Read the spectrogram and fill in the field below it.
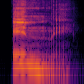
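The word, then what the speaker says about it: enne: এম এর উচ্চারণ হবে এম্মে, নট এম। এম্মে। ওকে? এনকে বলবো এন্নে।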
